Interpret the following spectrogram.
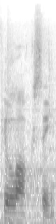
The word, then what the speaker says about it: Piloxing: So can you explain to us what Piloxing? Do I? Yeah. Are we pronouncing it right?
